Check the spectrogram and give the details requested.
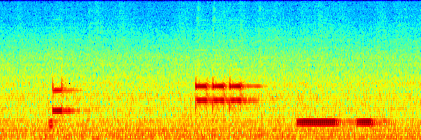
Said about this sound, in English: Completely cheesy elevator music.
